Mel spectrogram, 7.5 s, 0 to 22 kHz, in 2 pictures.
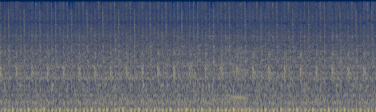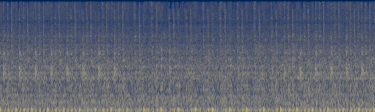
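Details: Nissan NP300 Hardbody pickup idles with an uneven, stumbling beat from an engine misfire, described as a common problem in this generation with its electronic fuel delivery system.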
